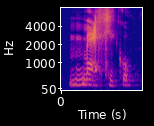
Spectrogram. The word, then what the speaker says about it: México: si fuera una jota se escribe con x pero se pronuncia siempre méjico y de la misma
